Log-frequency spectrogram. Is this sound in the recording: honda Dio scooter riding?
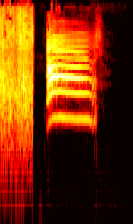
no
